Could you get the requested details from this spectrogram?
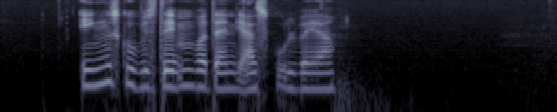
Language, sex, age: Danish, female, 24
